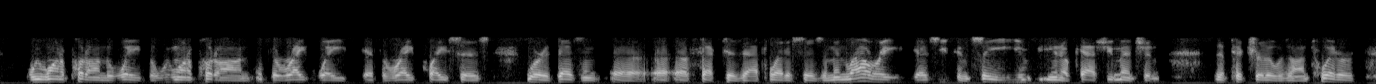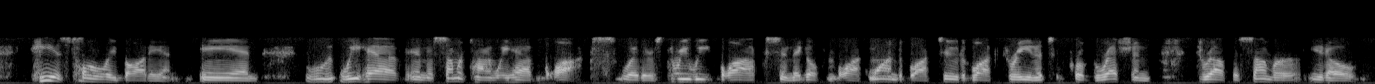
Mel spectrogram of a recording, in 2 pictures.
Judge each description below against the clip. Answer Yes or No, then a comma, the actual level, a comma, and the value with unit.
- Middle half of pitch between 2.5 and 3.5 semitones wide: Yes, average, 2.9 semitones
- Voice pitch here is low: Yes, low, 110 Hz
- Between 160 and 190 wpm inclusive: Yes, average, 185 wpm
